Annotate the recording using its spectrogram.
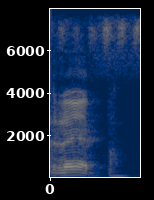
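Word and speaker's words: wrap: वरप ने क्या पढ़ते हैं? रैप।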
